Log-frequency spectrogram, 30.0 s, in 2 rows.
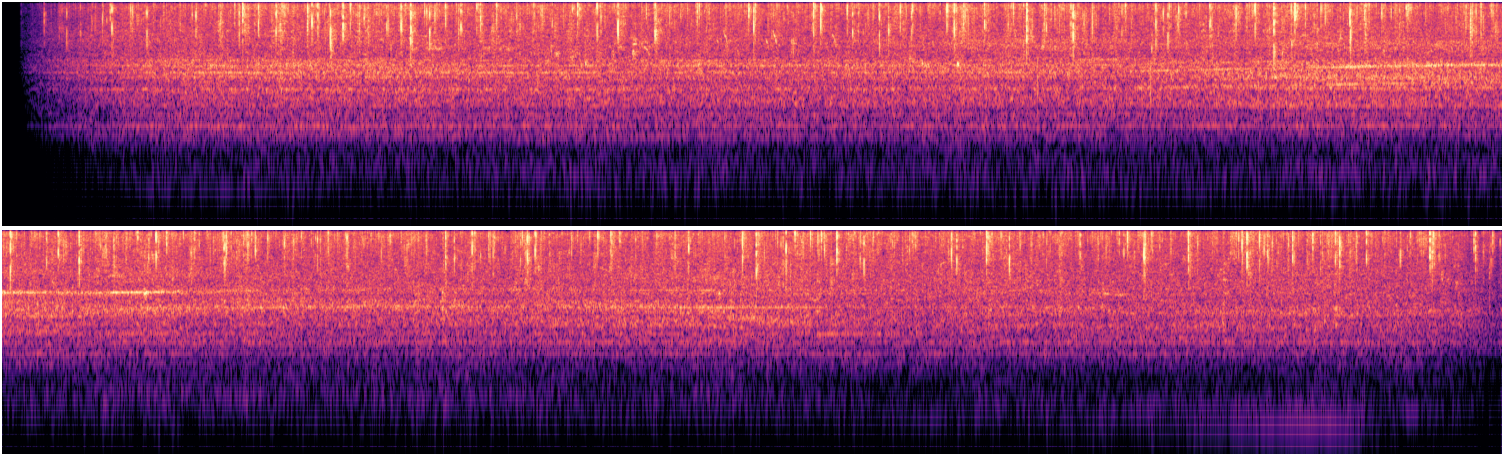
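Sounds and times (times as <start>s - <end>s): steady rain pattering: 0.2s - 30.0s
faint diesel trains running: 0.8s - 29.8s
faint high drawn-out tone: 11.1s - 24.2s.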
